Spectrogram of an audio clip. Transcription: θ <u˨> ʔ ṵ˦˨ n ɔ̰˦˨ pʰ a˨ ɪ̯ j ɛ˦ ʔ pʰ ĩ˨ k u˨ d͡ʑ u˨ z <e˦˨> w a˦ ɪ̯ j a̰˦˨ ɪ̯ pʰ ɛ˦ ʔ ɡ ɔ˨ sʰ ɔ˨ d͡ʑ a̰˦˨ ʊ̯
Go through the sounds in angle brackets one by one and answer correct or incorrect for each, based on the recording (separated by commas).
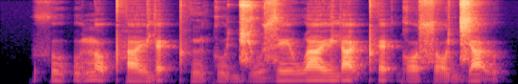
correct, incorrect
